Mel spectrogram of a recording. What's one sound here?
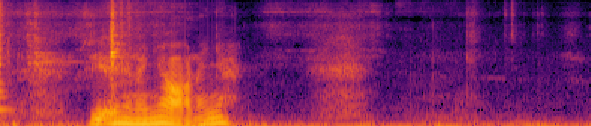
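A shovel scrapes through loose gravel.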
